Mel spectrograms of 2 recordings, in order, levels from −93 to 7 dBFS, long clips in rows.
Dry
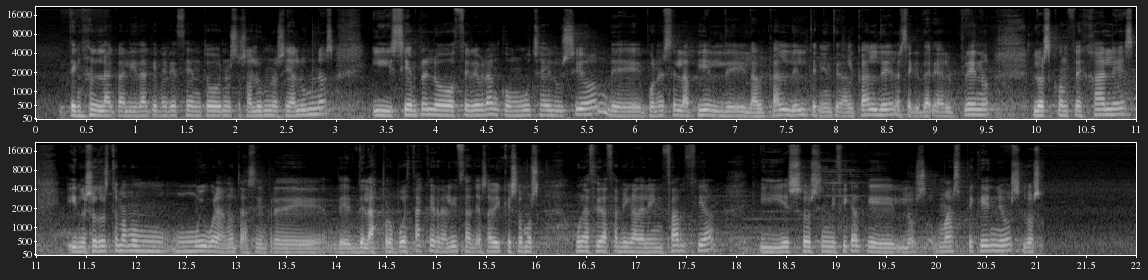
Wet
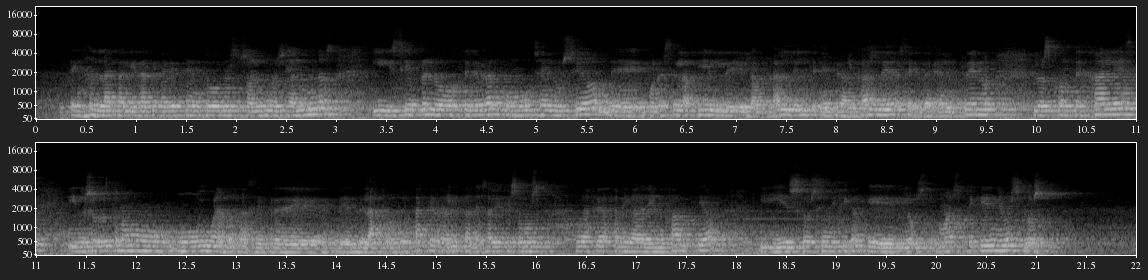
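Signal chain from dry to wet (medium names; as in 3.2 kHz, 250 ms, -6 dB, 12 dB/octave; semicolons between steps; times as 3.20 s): low-pass 1.1 kHz 12 dB/octave; peak limiter -21.5 dBFS, peak gain reduction 11 dB; plate-style reverb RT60 1.3 s, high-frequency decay 0.8×, DRR -1 dB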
